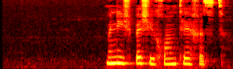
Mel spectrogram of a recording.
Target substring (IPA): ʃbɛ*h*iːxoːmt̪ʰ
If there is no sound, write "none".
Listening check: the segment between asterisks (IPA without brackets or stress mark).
ʃ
